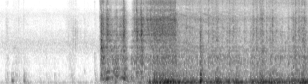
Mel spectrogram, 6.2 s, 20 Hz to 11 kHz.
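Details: 1980 Chevy K30 small-block 350, after new relocated starter solenoid, manual choke worked by hand, cold: brief cranking, catches at two seconds, settles into steady cold idle with small rev swell from choke; normal start.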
